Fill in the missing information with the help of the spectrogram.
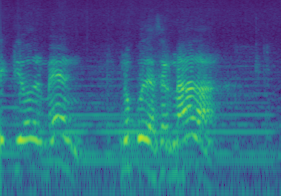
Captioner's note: Spanish spoken audio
